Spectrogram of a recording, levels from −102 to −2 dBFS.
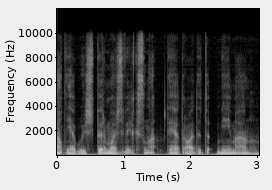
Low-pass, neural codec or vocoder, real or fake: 9.9 kHz; autoencoder, 22.05 kHz, a latent of 192 numbers a frame, VITS, trained on many speakers; fake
